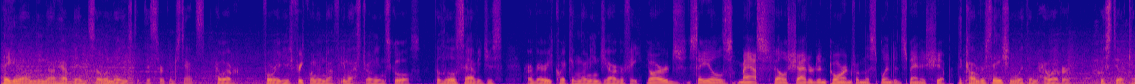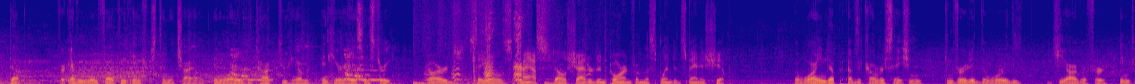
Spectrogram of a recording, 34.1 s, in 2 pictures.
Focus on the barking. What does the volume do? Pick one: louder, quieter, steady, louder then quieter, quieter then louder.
louder.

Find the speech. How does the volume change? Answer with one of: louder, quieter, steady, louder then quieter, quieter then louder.
steady.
